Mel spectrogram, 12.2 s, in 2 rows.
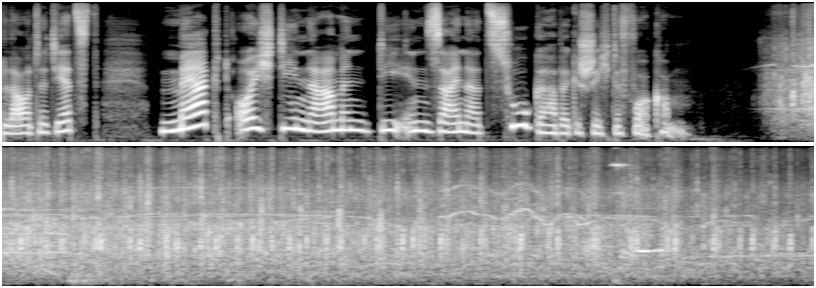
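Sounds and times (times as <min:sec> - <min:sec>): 
speech: 0:00.0 - 0:05.2
applause: 0:05.6 - 0:12.1.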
